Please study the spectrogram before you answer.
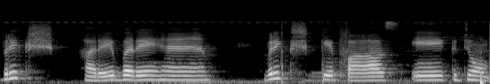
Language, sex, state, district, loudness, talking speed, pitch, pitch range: Hindi, female, Punjab, Fazilka, -17 LUFS, 110 wpm, 205 Hz, 195-215 Hz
